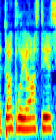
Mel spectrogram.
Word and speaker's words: Dunkleosteus: Is that how you pronounce it? Yeah, Dunkleosteus.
